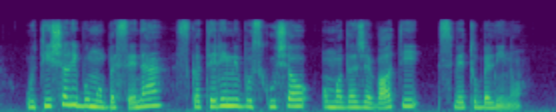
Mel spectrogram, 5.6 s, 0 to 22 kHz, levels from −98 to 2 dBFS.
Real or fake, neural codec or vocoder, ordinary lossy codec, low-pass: real; none; none; 9.9 kHz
